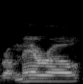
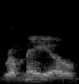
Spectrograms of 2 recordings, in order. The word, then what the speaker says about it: Romeo: Because my last name is Italian origins, people sometimes say Romero. I used to say Romeo because that's how it's pronounced. But now I just stick with Romeo. It's the easiest.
